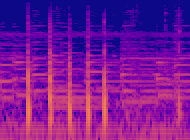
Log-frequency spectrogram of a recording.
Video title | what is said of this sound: Classic Damper recipe. in the camp oven #camping #offgrid #damper #diy #fyp | It is still mighty hot, but it sounds hollow.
